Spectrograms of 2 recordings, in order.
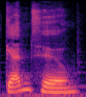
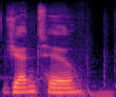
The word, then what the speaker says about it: Gentoo: I always pronounce it as Gentoo. Honestly. But some people pronounce it as Gentoo as well.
